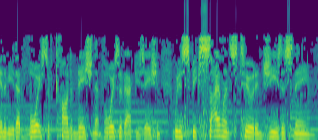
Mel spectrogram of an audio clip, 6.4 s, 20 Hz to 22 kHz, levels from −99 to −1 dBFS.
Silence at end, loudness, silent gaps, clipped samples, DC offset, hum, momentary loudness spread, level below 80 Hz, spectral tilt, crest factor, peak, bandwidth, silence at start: 0 s; -12 LUFS; none; 0.1%; under 0.1%; none; 10 LU; -48 dBFS; -3.5 dB/octave; 14 dB; 0 dBFS; over 20 kHz; 0 s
